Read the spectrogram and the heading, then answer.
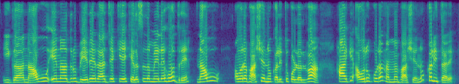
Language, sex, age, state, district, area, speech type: Kannada, female, 30-45, Karnataka, Shimoga, rural, spontaneous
